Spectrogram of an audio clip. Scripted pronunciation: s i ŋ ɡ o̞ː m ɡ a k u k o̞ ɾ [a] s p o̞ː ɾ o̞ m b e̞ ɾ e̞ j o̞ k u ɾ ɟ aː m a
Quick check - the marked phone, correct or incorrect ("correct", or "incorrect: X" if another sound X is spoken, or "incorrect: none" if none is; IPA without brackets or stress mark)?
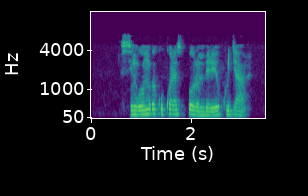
correct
